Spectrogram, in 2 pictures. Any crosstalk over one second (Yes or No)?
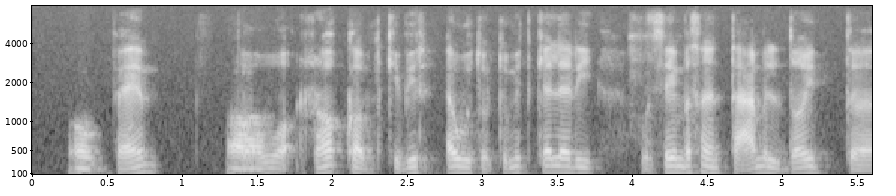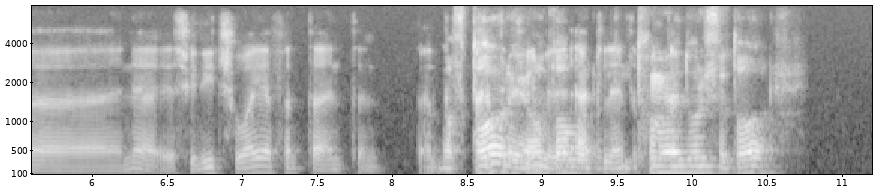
Yes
